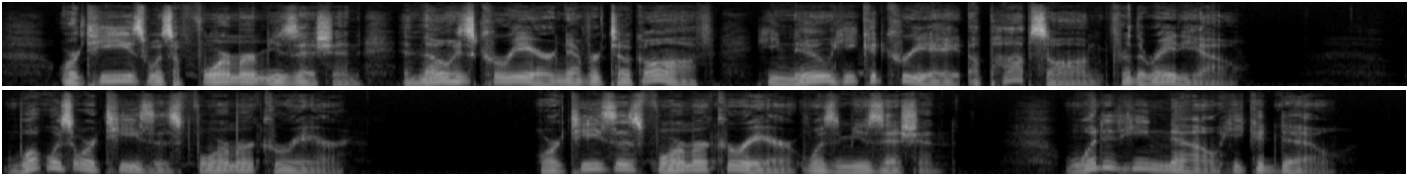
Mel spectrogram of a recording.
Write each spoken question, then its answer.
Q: What did he know he could do?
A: He knew he could create a pop song for the radio.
